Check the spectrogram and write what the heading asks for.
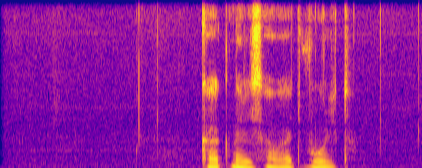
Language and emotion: Russian, neutral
